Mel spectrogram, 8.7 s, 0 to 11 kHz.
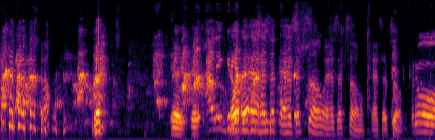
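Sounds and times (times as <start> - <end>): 
laughter: 0.0 - 2.2
several dogs barking and yelping excitedly: 0.0 - 6.4, 7.8 - 8.2
speech: 1.8 - 2.2, 3.6 - 8.6.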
